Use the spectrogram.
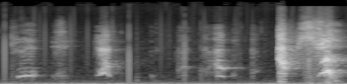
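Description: A few short, breathy vocal catches build up before one loud, explosive sneeze bursts out near the end, after smelling bitter powders; sharp, with a hissy, noisy tail.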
